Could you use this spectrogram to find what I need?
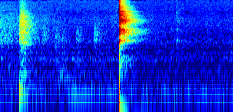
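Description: A knife clicks against a plate.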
